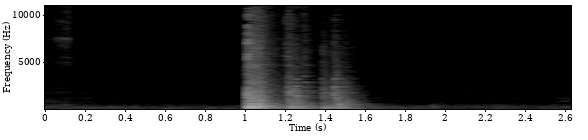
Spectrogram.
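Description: A plastic cup knocks against the rim of a plastic jar.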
